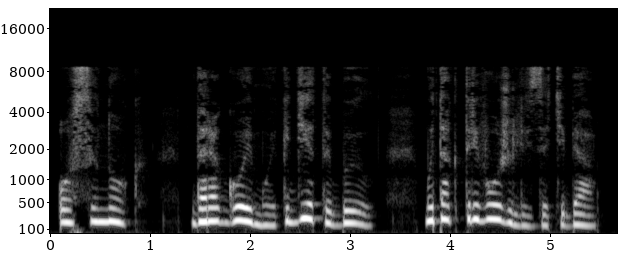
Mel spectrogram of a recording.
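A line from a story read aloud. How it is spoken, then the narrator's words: Exclaimed. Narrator (Russian): воскликнув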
